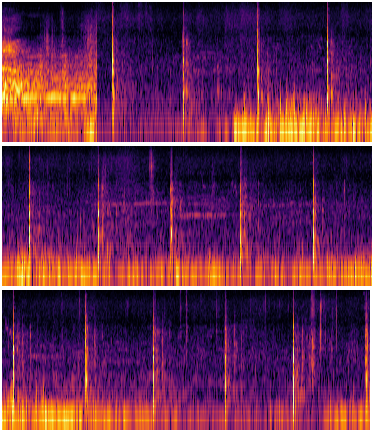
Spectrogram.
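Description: Boots stamp in unison as a group marches on hard ground.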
